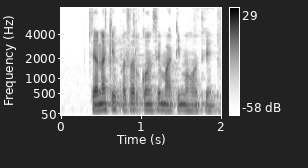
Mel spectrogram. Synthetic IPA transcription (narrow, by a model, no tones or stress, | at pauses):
d͡ʒɐnakepʰəsəlkɔːnsemaːʈimẽɦoːt̪ɦeː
